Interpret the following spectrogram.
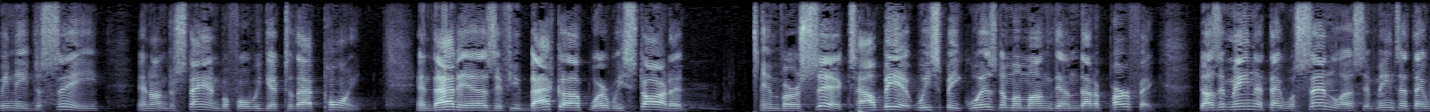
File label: English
